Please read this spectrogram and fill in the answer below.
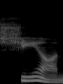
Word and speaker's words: Xi'an: And if your instinct was to stop the YouTube video and go immediately to comments and say it's pronounced Shion, Mark, get a better hobby.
